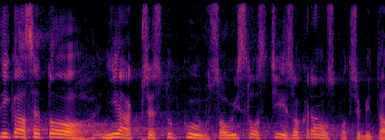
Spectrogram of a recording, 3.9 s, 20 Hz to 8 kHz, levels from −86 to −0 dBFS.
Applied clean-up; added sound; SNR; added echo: none; none; none; none.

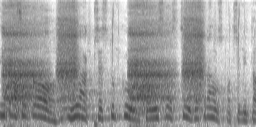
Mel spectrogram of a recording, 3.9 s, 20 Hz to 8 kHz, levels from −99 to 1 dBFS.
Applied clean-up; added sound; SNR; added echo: none; Breathing; -2 dB; reverberation time 0.9 s.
